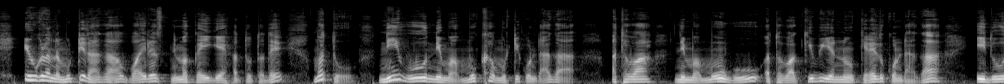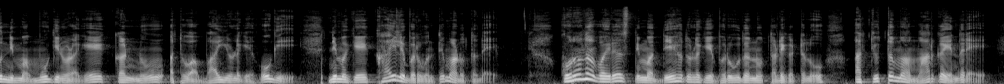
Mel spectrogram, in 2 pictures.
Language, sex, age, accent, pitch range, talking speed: Kannada, male, 50-69, native, 95-125 Hz, 110 wpm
